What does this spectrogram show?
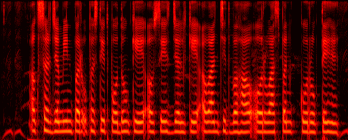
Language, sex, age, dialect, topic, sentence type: Hindi, female, 18-24, Garhwali, agriculture, statement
